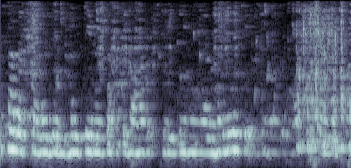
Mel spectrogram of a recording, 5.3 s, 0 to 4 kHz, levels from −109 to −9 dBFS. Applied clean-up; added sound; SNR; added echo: classical method WPE with log-MMSE.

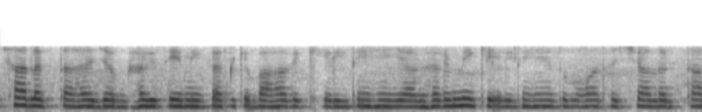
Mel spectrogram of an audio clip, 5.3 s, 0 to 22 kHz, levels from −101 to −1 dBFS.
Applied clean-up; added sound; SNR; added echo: none; none; none; none.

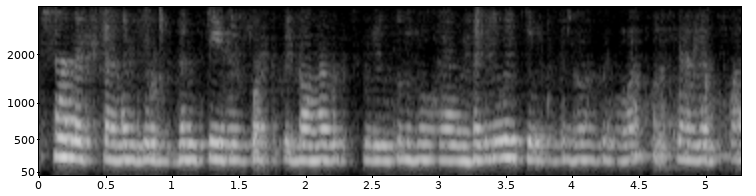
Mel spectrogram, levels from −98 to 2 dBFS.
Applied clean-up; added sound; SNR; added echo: neural mask model DeepFilterNet 3.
